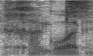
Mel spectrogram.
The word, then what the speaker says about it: Jaguares: Euh, là, on voit par les résultats de leur province qui sont euh, les Jaguars, vous m'excuserez pour la prononciation. Euh, Jaguares. Qui, euh, voilà, les Jaguares, qui, euh, ils ont des résultats en hausse, ils, ils commencent à battre les Néo-Zélandais en Nouvelle-Zélande.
